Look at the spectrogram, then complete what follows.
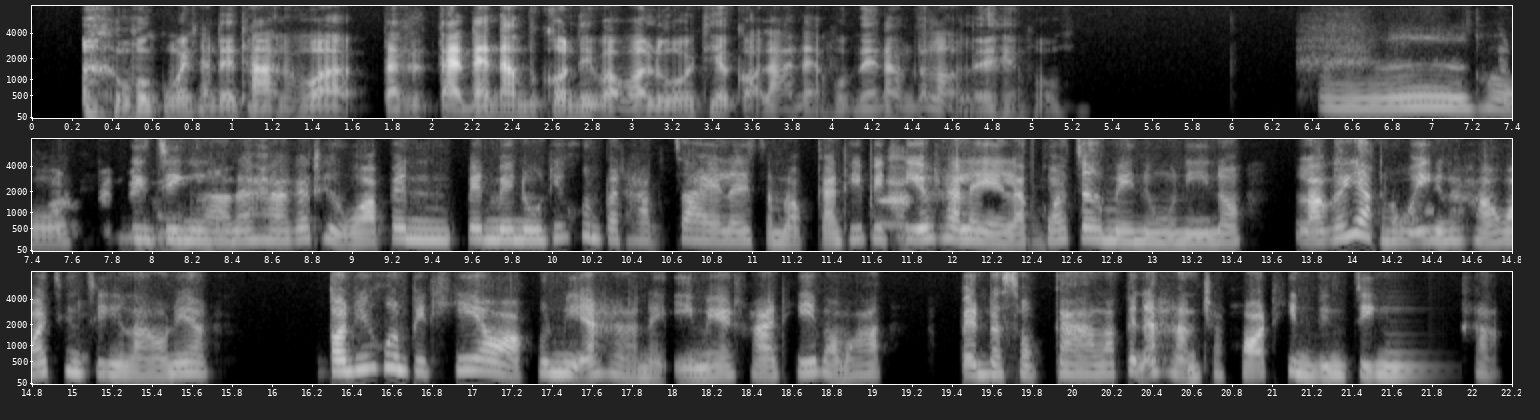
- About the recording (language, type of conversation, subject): Thai, podcast, คุณช่วยเล่าประสบการณ์การกินอาหารท้องถิ่นที่ประทับใจให้ฟังหน่อยได้ไหม?
- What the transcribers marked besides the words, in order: chuckle; distorted speech; mechanical hum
